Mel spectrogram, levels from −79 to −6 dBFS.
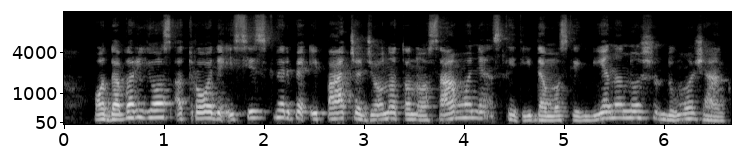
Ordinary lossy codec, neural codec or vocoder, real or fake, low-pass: AAC, 64 kbps; vocoder, 44.1 kHz, 128 mel bands, Pupu-Vocoder; fake; 14.4 kHz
